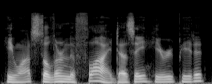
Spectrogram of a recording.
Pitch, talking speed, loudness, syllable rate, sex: 120 Hz, 285 wpm, -19 LUFS, 6.0 syllables/s, male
